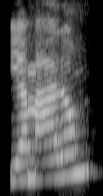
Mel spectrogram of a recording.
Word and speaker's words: amaram: E amaram, a gente não põe um O. Tanto que alguns, quando estão começando a aprender a escrever, amaram, escreve com A tio, né? A mesma coisa. A gente não grafa, mas a pronúncia diz que é um ditongo nasal.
